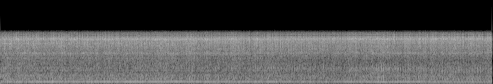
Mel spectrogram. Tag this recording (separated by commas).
Engine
